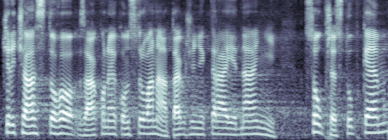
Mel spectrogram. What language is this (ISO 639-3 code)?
ces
